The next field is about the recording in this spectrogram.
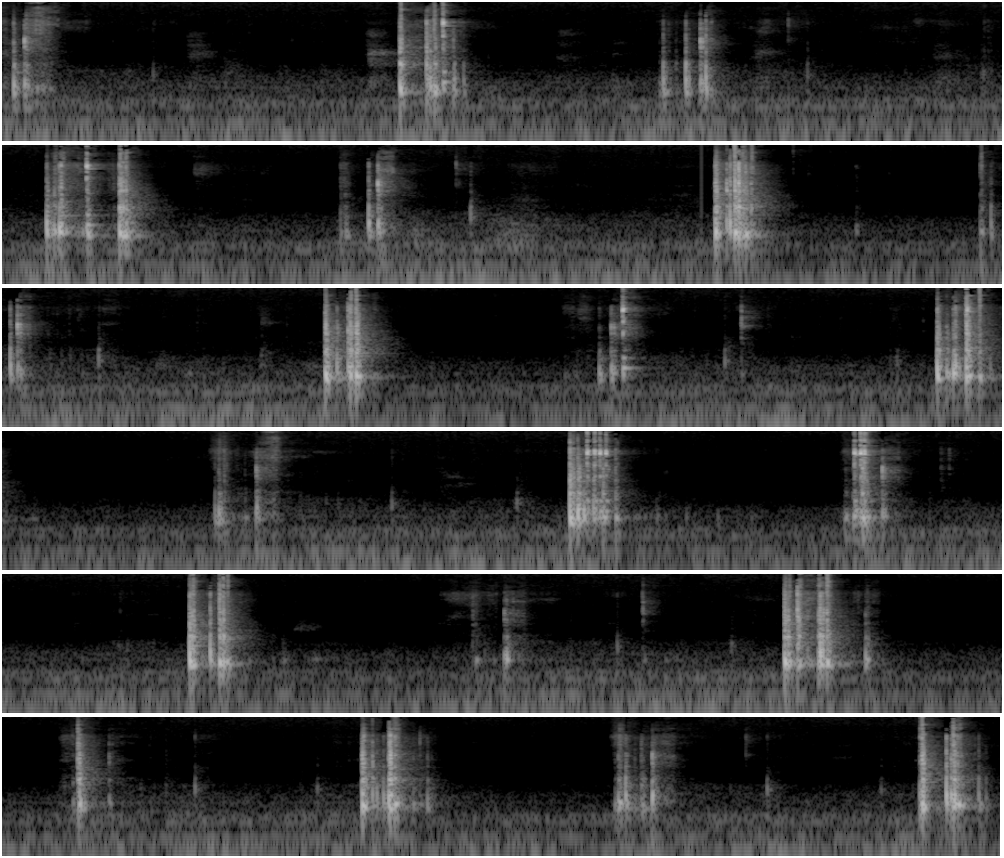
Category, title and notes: Sound effects > Objects / House appliances
TOYMisc-Samsung Galaxy Smartphone, CU Chatter Telephone, Receiver, Pick Up, Hang Up Nicholas Judy TDC
A chatter telephone receiver being picked up and hanged up.
chatter-telephone, hang-up, Phone-recording, pick-up, receiver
